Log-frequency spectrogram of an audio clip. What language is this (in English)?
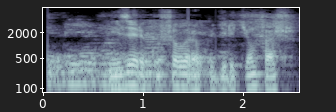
Kinyarwanda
